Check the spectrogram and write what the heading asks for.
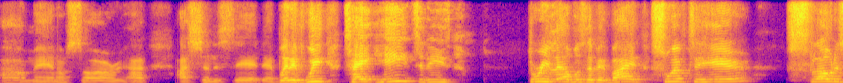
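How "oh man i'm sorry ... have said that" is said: low, very quiet regret; subdued, sheepish admission of fault; contrite apology. Acted. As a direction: apologize humbly, almost under your breath. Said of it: "go back and apologize".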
